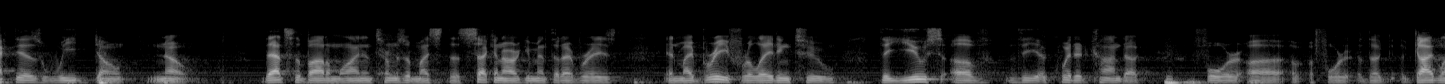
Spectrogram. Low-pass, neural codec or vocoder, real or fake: 5.4 kHz; none; real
